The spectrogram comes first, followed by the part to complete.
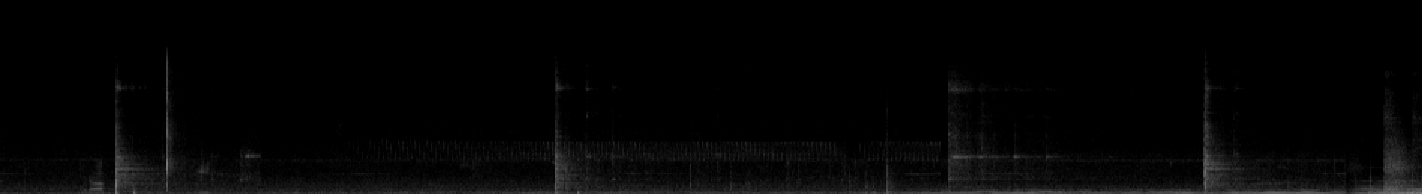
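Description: A few separate sharp impacts, some with a short metallic ring, from disc golf play: discs being thrown and striking, over faint outdoor ambience. Low music fades in over the last several seconds.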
